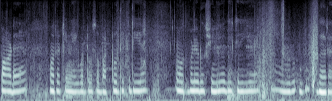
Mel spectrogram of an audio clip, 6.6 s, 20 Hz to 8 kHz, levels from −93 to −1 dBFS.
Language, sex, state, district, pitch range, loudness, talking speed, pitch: Rajasthani, female, Rajasthan, Nagaur, 220-235 Hz, -17 LUFS, 170 wpm, 225 Hz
